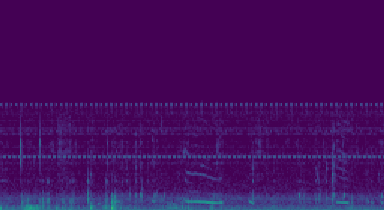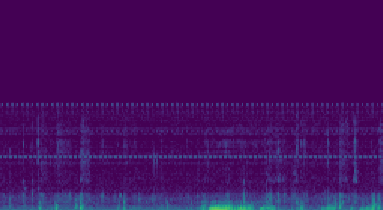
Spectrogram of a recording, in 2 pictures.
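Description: Red fox eating dry kibble from a plate: irregular crunching and chewing clicks, with a louder, lower burst of sound about eight seconds in.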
